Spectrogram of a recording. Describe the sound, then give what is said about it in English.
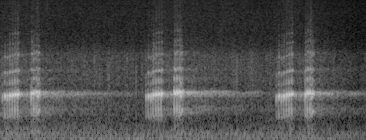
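Frogs croak in three evenly spaced double calls, each a pair of loud, buzzy croaks, over a steady background of quieter pond chorus, in a trailer for the American International film Frogs. “Frogs, today the pond, tomorrow the world.”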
